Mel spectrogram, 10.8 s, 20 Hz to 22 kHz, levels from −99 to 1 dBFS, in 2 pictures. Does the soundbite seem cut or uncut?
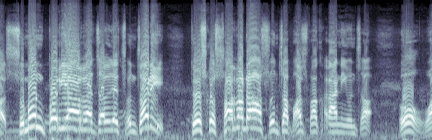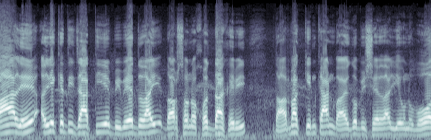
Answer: uncut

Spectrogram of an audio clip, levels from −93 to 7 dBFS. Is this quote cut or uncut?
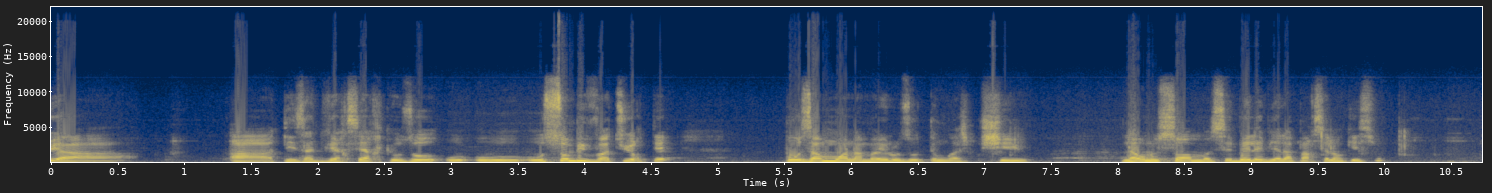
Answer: uncut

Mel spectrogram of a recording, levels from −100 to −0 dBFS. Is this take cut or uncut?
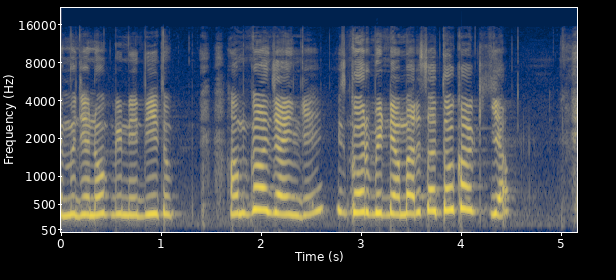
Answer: uncut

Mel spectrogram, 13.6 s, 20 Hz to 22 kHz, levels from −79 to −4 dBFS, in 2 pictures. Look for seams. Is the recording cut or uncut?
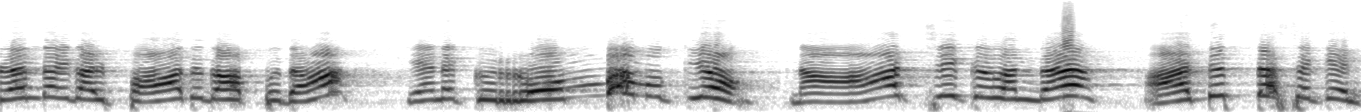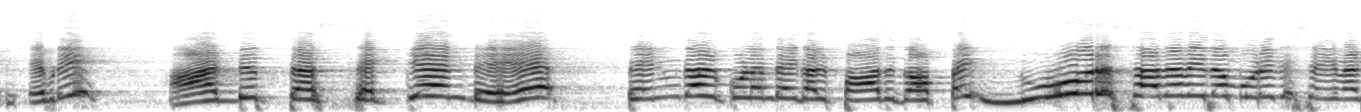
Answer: cut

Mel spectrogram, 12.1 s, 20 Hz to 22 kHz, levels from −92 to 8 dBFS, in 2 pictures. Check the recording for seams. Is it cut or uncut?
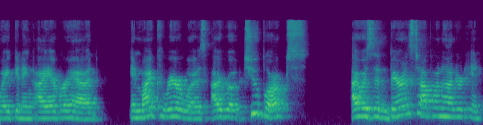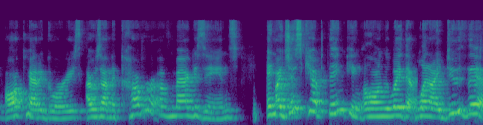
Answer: uncut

